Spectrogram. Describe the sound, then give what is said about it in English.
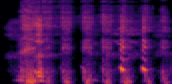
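A raspy fit of coughing: one long harsh hack followed by about five short, rhythmic, strained coughs in quick succession, with no talking. “Coach came out.”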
